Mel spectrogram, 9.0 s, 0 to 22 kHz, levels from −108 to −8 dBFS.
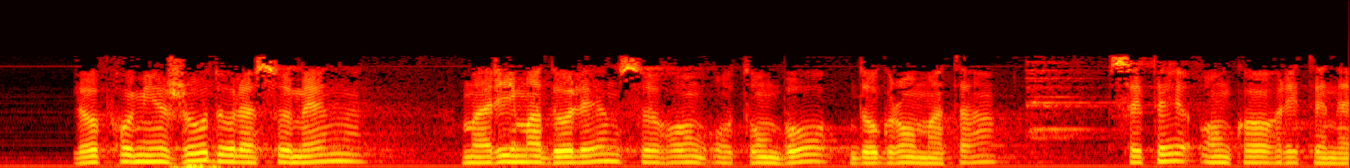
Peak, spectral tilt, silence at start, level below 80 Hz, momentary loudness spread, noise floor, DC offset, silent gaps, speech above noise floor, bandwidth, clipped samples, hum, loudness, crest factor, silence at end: -22 dBFS; -5 dB/octave; 0.5 s; -54 dBFS; 9 LU; -64 dBFS; under 0.1%; none; 27 dB; 5.8 kHz; under 0.1%; none; -38 LUFS; 16 dB; 0 s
